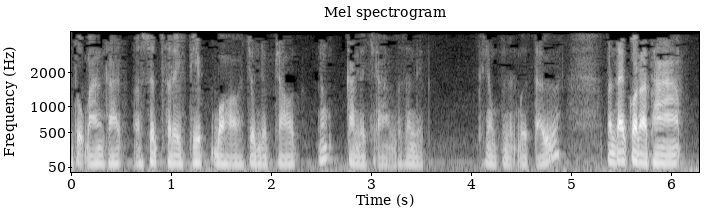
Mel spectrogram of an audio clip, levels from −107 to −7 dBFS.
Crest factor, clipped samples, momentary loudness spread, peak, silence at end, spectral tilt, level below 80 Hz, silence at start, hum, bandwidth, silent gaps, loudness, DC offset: 20 dB; under 0.1%; 13 LU; -2 dBFS; 0 s; -11.5 dB/octave; -32 dBFS; 0 s; none; 4 kHz; none; -23 LUFS; under 0.1%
